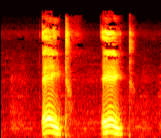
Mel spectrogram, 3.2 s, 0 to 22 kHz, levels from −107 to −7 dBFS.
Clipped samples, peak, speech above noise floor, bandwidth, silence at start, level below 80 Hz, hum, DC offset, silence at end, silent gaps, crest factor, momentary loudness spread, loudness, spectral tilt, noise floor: under 0.1%; -2 dBFS; 41 dB; 14.5 kHz; 0.85 s; -56 dBFS; none; under 0.1%; 0.55 s; none; 18 dB; 18 LU; -16 LUFS; -3 dB/octave; -57 dBFS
